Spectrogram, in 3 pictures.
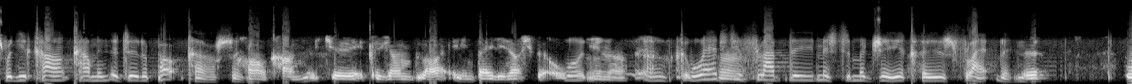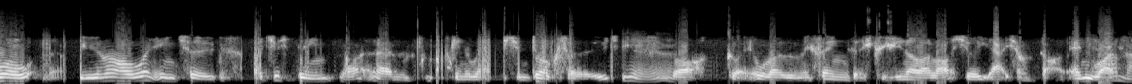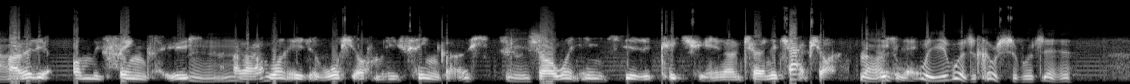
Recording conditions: phone line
